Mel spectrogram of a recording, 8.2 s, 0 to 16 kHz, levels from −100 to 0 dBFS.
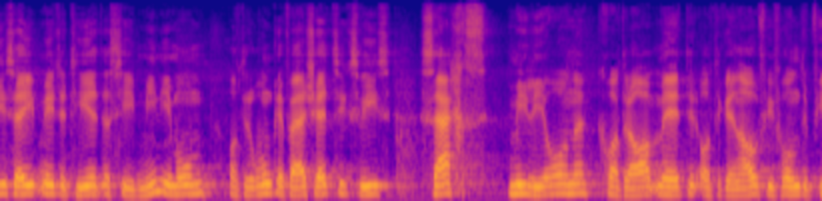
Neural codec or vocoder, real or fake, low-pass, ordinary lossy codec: none; real; 14.4 kHz; none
